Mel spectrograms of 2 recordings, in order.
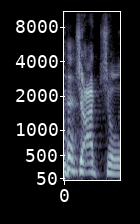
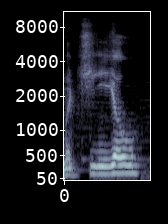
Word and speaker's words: muchacho: institution, you know the muchacho man can't say no. I knew you were an all-star athlete and student the moment you walked in. But wait, I say his name Machillo? No, muchacho. Muchacho.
